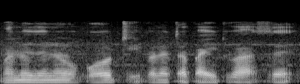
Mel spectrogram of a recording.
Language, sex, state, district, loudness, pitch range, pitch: Assamese, male, Assam, Sonitpur, -19 LUFS, 100-105 Hz, 100 Hz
